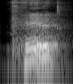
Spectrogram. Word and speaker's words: can't: Can't only has one form. We pronounce the whole word. It's not a reduction, but it is short and fast, like this, can't.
